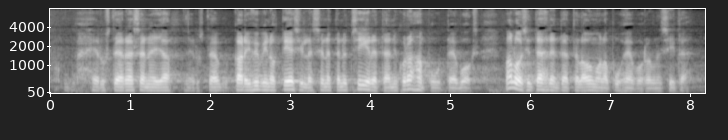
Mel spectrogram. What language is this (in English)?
Finnish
